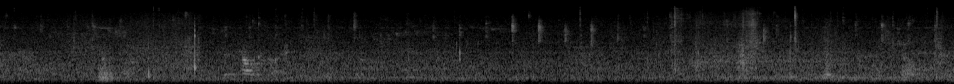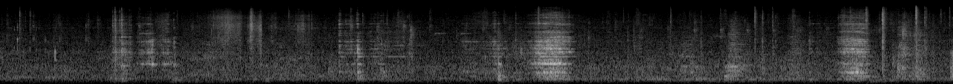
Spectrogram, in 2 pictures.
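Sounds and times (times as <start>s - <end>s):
rags scraping and rustling: 10.6s - 19.0s.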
